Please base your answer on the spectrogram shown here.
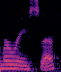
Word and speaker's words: Marisa: Well, my name is tricky, and you did pronounce it correctly, Marisa.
